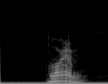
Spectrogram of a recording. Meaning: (noun) worm, vernacular term for various, mostly legless invertebrates; often nematodes or legless arthropod larvae; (verb) inflection of wormen: first-person singular present indicative
- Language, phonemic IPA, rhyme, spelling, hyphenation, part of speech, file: Dutch, /ʋɔrm/, -ɔrm, worm, worm, noun / verb, Nl-worm.ogg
